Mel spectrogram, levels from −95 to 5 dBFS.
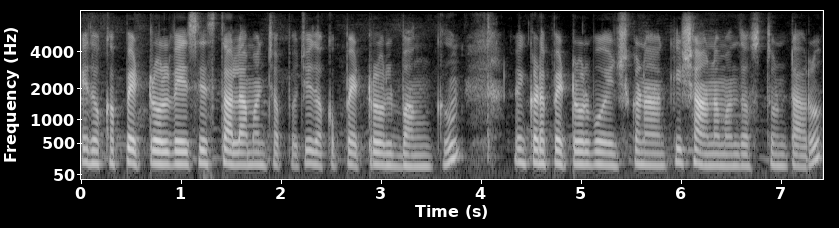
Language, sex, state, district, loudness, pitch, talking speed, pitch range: Telugu, female, Andhra Pradesh, Chittoor, -19 LUFS, 180 Hz, 130 wpm, 165-190 Hz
